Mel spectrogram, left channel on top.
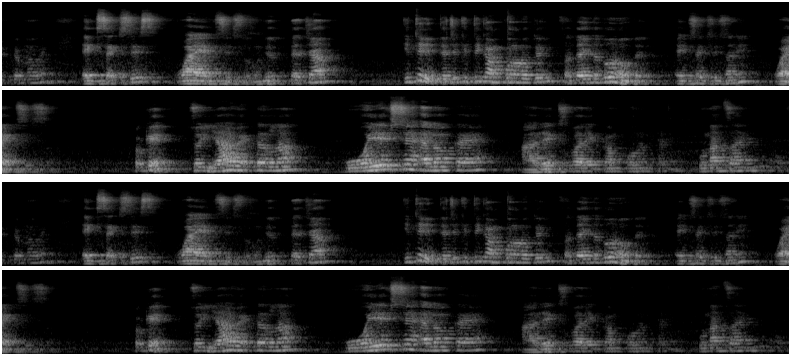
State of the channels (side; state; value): right; quieter; 4.5 dB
